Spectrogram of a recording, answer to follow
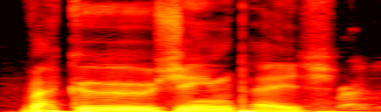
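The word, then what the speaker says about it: Regé-Jean Page: I've not seen Bridgerton, but how do you pronounce this actor's name? Rege-Jean Page.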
